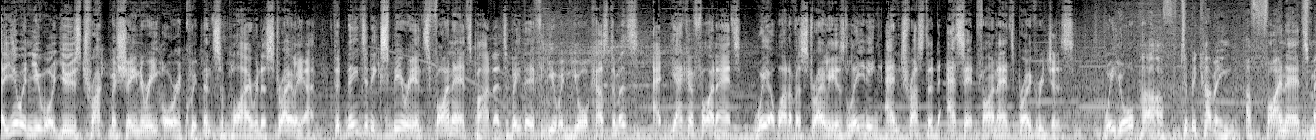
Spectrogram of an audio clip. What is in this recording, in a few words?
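AU English Explainer, Australian English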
